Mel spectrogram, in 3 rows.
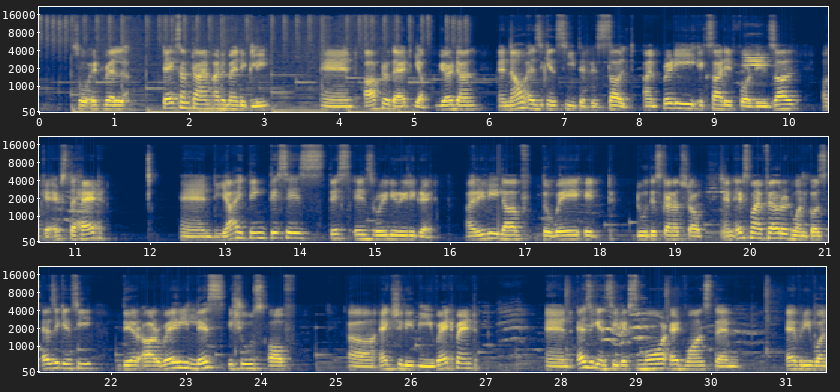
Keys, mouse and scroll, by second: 5.4 scroll up 1, 5.8 shift+middle click, 6.4 click, 6.8 scroll down 1, 7.1 Tab, 8.7 click, 9.6-10.2 scroll up 1, 10.2 click, 10.8 g, 11.5 right click, 11.7 r, 14.0 right click, 14.7 click, 14.9 r, 15.3 right click, 16.1 click, 16.4 shift+scroll up 1, 16.6 g, 21.8 right click, 22.5 click, 23.0 g, 24.2 right click, 24.8 click, 25.8 shift+middle click, 26.0 g, 26.8 right click, 27.3 click, 27.4 g, 30.2 right click, 30.7 click, 30.9 g, 31.3 right click.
